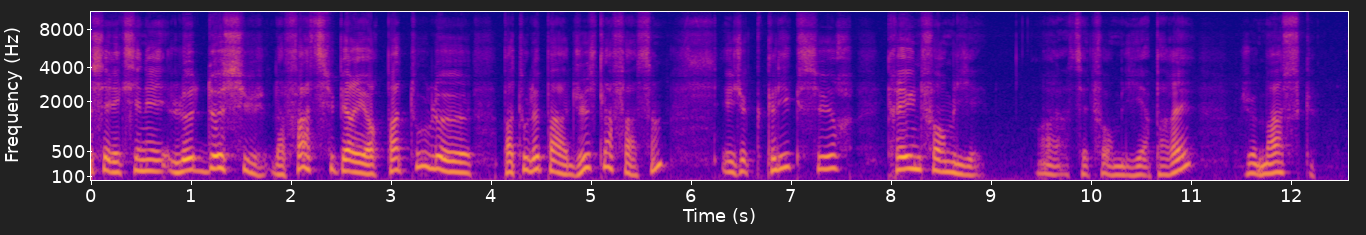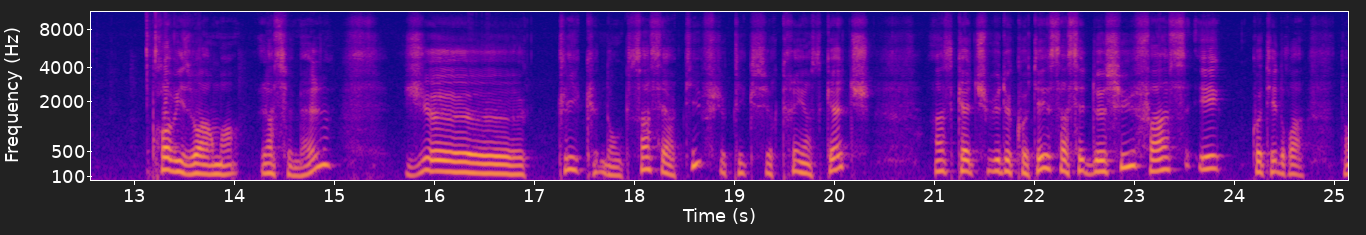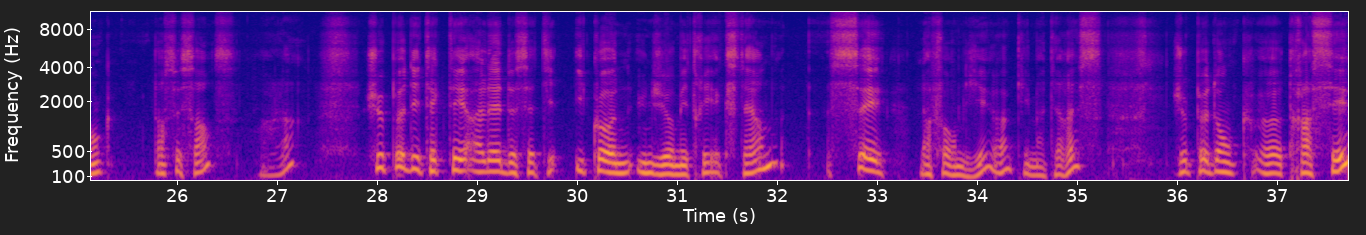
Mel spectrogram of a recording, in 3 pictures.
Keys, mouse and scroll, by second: 2.2 click, 8.0 click, 9.5 click, 11.2 click, 13.1 space, 19.6 click, 25.1 click, 26.0 click, 27.0 right click, 30.6 click, 32.3 click, 33.1-33.7 scroll up 3, 34.0 right click, 36.0 scroll down 2, 36.5 right click.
